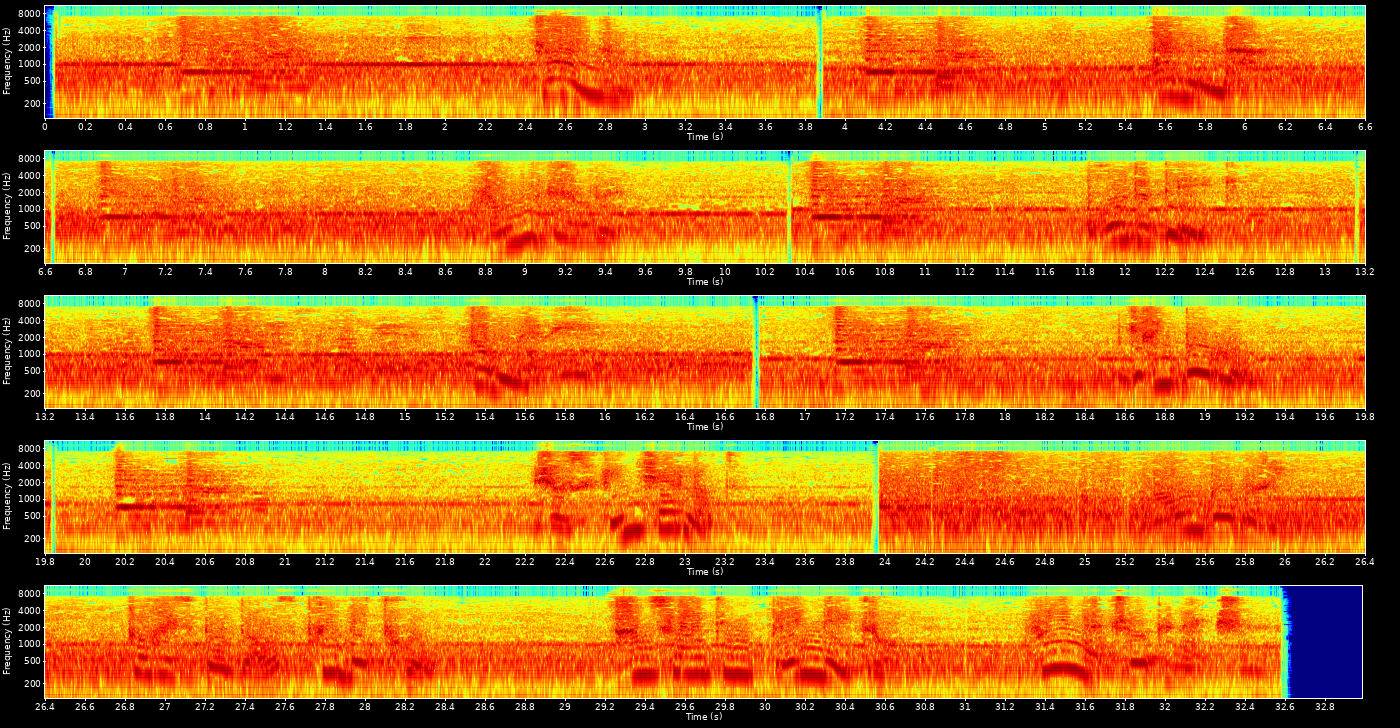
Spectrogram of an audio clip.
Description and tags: Brussels Subway
Brussels, metro, subway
